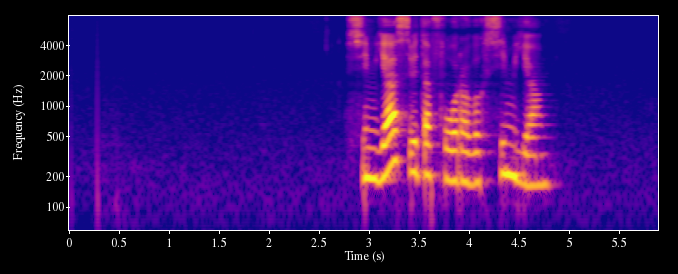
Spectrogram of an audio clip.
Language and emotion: Russian, neutral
